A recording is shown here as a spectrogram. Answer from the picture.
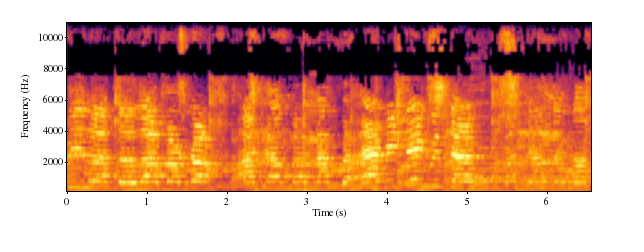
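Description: A young boy singing along to a country song playing back with guitar and bass.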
